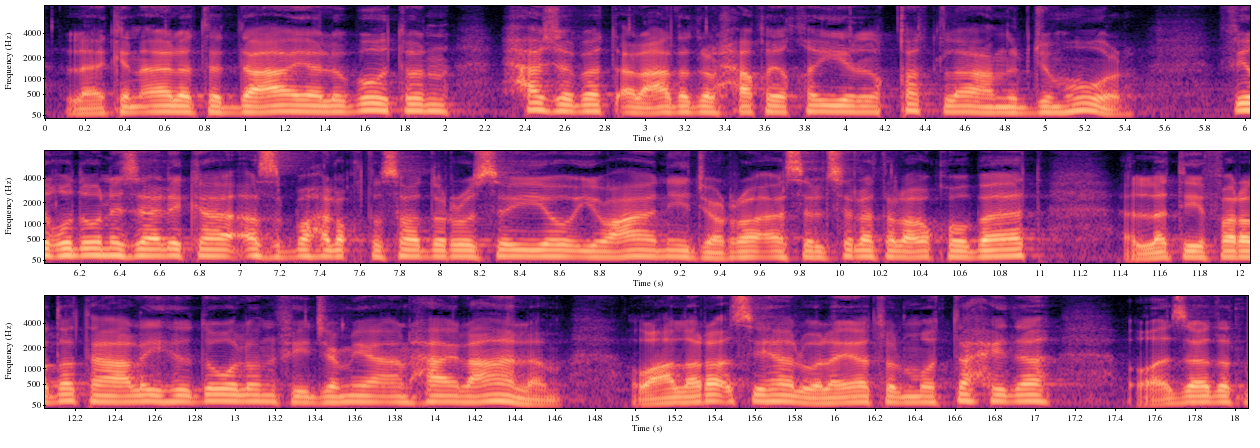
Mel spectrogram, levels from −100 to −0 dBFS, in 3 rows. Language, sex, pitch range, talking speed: Arabic, male, 110-125 Hz, 110 wpm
